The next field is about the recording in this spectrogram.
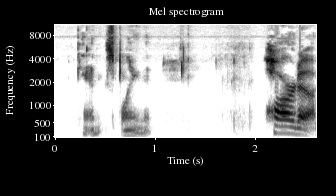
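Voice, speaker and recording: A woman speaks with a Southern US accent. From Central Florida. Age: 80s+. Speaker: oral history interviewee. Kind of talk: oral history interview. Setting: library. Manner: halting.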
